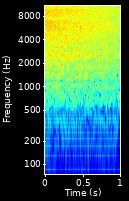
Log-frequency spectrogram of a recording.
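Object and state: Nothing is struck.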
